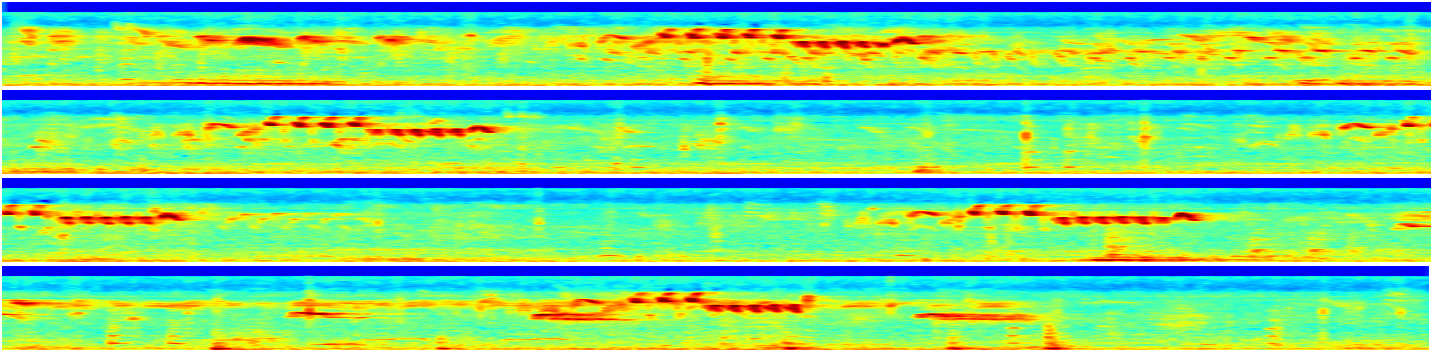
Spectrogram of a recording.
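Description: Birds chirping: a short, rapid, high trilling phrase repeated about every five seconds, with fainter calls in between.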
